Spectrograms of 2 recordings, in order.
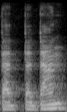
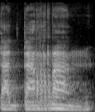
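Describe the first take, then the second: First: The consonant before the last syllable is d. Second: The consonant before the last syllable is r. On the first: The speaker calls it wrong. "It doesn't sound right" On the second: The speaker calls it right. "that da changes to a ra"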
